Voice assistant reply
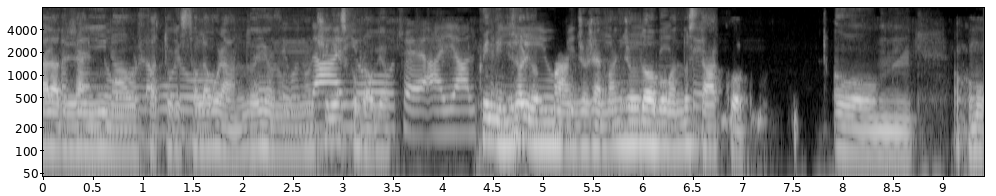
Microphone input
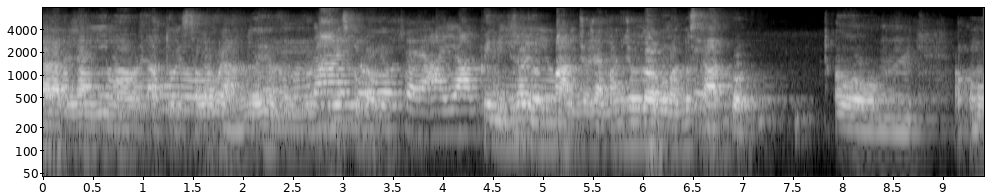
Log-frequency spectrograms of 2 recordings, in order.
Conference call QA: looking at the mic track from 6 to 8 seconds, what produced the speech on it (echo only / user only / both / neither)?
echo only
